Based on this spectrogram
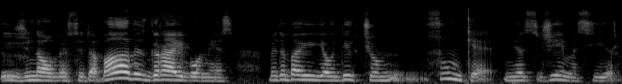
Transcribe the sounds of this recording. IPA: ɪ ʒʲɪˈnɐʊ ˈmʲɛs ɪ dɐˈbɐ ˈʋʲɪs ˈɡrɐɪboːmʲeːs bʲɛt dɐˈbɐ ɪ ˈjɛʊ ˈdʲɪkt͡ʃʲoːm ˈsʊŋʲˌkʲɛː nʲɛs ˈʒʲeːmɐs ˈiːr

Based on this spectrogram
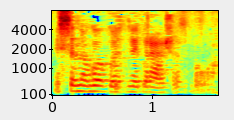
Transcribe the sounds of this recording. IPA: sʲɪnɐˈɡoːɡoːs dʲʋʲɪ ˈɡrɑːʒʲoːs ˈbʊʋoː

